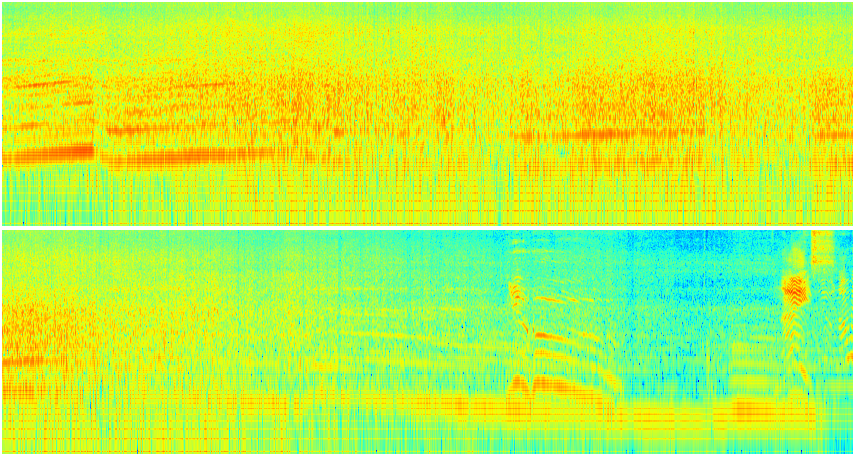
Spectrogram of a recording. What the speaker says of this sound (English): Small race between Hayabusa and Continental GT.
